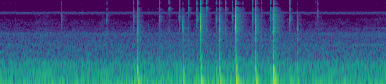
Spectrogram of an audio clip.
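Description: A quick, uneven run of about ten sharp clicks and taps over some three seconds, starting a little under three seconds in: small parts or tools being handled while working on a cassette deck's tape mechanism.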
